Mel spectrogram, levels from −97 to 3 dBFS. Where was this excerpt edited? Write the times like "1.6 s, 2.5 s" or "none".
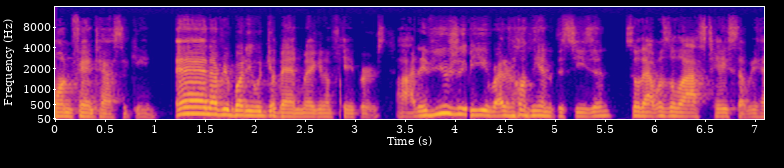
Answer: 2.1 s, 2.8 s, 3.3 s, 4.1 s, 5.6 s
